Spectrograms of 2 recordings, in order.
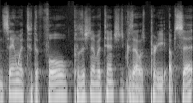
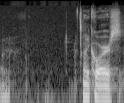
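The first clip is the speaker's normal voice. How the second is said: ordinary talk, nothing marked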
